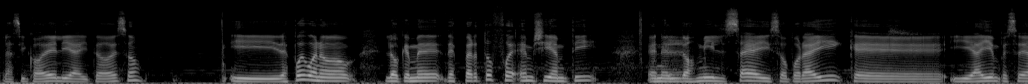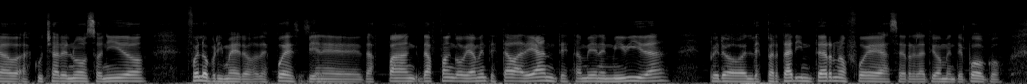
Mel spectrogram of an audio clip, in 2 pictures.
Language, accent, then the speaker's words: Spanish; Salto, Buenos Aires Province, Argentina; moved away as an adult; now in Buenos Aires, Argentina; Yo vivo en, Buenos Aires, pero soy de Salto. Nací en Salto y vivo en Buenos Aires hace como 17 años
